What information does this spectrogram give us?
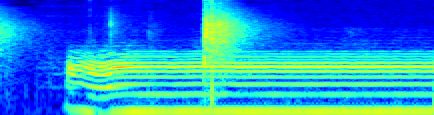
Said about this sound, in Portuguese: Cuidado, hein? A moça sabe estalar um chicote. E bem.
